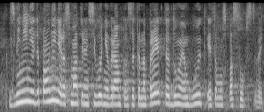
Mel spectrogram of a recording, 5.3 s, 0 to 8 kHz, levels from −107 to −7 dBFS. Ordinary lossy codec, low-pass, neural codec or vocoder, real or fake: none; 7.2 kHz; codec, 44.1 kHz, 7.8 kbps, Pupu-Codec; fake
